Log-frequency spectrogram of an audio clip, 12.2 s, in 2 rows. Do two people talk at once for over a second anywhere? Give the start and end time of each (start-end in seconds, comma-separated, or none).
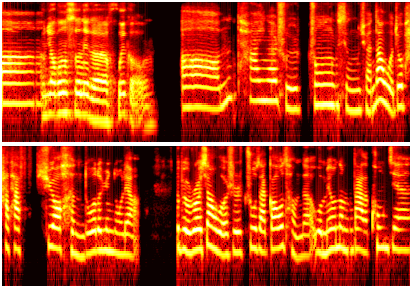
none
